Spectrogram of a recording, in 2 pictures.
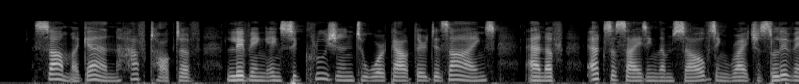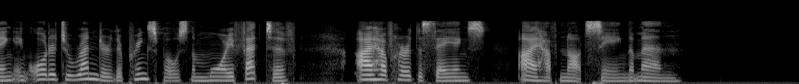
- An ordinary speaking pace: Yes, average, 150 wpm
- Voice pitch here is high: No, medium, 180 Hz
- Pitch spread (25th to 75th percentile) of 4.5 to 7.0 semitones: No, average, 3.5 semitones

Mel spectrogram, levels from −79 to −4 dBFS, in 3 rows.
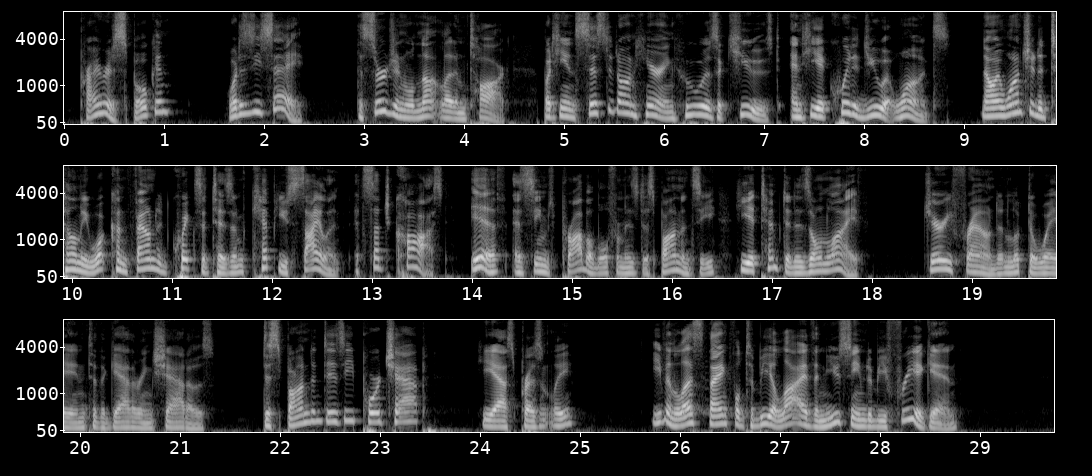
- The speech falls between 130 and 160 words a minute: No, average, 175 wpm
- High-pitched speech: No, medium, 150 Hz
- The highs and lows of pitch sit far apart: Yes, wide, 8.7 semitones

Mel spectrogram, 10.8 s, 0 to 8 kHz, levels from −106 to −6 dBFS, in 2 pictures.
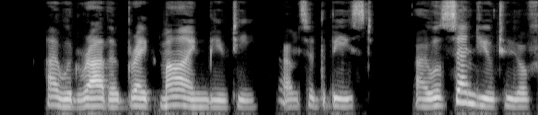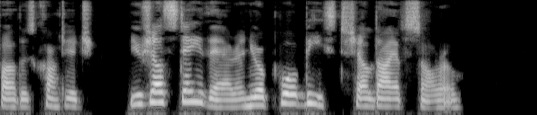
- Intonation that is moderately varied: Yes, average, 3.5 semitones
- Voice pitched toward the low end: No, medium, 155 Hz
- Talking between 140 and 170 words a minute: Yes, average, 160 wpm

